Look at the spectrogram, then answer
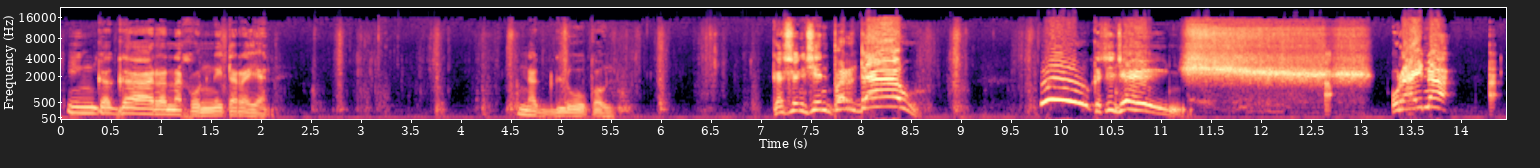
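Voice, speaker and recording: Excitable Ilocano-accented country hero for radio comedy, highish, theatrical, wildly varied intonation. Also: male voice, extremely slow, pauses often, slight background noise, exaggerated voice. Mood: alarmed. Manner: exclamatory, theatrical. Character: excitable, bewildered country man, comic hero. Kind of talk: radio comedy drama acting.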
